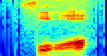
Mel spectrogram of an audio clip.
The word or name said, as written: fo3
